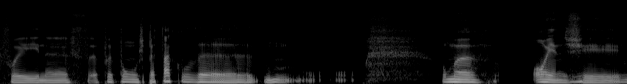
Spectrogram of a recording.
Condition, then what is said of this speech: Stuttering. Não num ambiente igual a este, que isto não é a minha maneira normal de estar a falar.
